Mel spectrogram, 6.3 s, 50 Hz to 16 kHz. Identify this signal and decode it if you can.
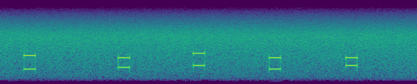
DTMF, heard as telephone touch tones, dialled by hand, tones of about 170 ms, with phone line noise. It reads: 2 4 9 1 7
